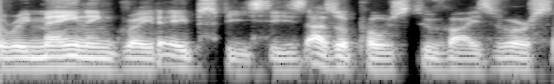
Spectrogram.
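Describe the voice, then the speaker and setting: This man speaks with a Swiss German accent at a fairly quick pace. His pitch is fairly low. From German-speaking Switzerland. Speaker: biology researcher. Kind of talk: lecture. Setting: university seminar room with audience.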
